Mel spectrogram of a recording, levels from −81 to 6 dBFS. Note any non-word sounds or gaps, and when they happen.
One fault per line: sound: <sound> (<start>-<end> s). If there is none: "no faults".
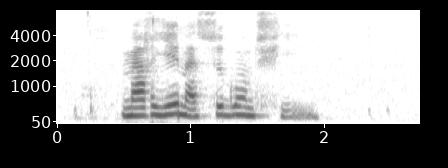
no faults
